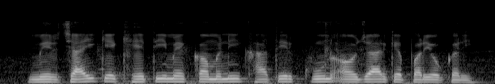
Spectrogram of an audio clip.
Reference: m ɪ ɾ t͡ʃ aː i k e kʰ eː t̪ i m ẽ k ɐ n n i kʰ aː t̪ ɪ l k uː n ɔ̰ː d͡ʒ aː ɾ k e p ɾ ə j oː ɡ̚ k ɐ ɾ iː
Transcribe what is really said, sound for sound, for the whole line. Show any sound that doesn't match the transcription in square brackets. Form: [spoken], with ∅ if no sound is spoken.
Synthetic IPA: m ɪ ɾ t͡ʃ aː i k e kʰ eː t̪ i m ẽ k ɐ [m] n i kʰ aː t̪ ɪ [ɾ] k uː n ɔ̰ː d͡ʒ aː ɾ k e p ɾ ə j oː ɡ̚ k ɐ ɾ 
